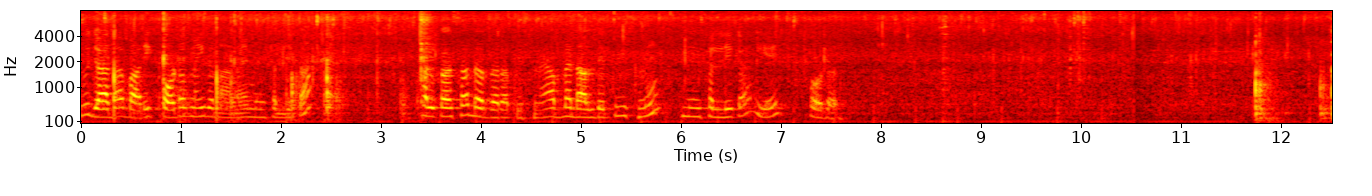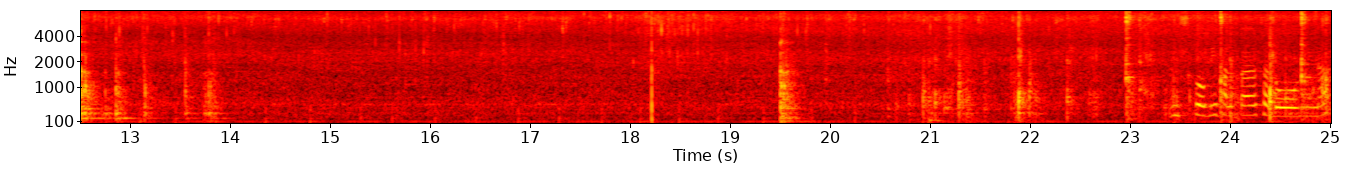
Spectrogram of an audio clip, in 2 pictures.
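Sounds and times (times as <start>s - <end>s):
food sizzling in hot oil: 0.0s - 25.0s
metal spatula scraping a pan: 20.6s - 25.0s.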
